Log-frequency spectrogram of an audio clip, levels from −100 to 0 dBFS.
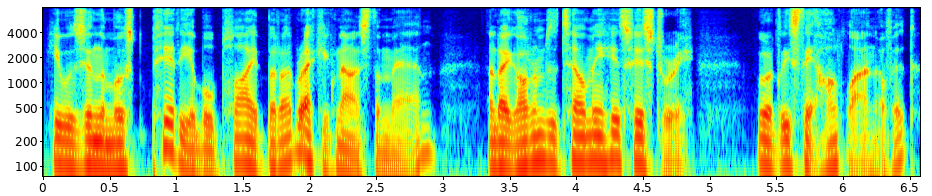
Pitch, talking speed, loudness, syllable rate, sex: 100 Hz, 255 wpm, -19 LUFS, 6.6 syllables/s, male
